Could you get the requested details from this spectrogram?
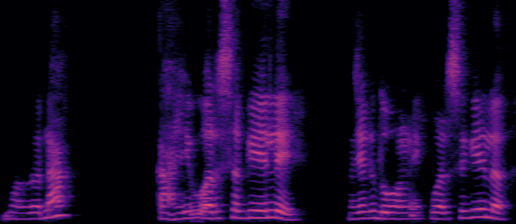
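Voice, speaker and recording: A woman's voice: on the high side, steady tone, normal speed, lo-fi sound. A young woman from Maharashtra telling a personal horror story conversationally, retelling events with quoted voices. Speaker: guest storyteller. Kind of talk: casual spoken horror story.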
